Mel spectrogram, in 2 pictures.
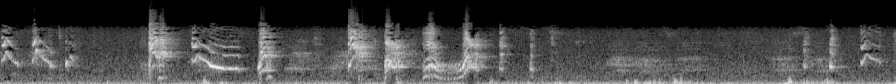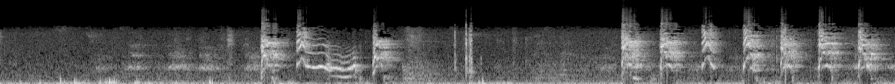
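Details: Young Chihuahua giving bursts of shrill yapping barks, some with a falling whine-like tail, separated by quieter pauses, with a steady low hum underneath throughout.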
